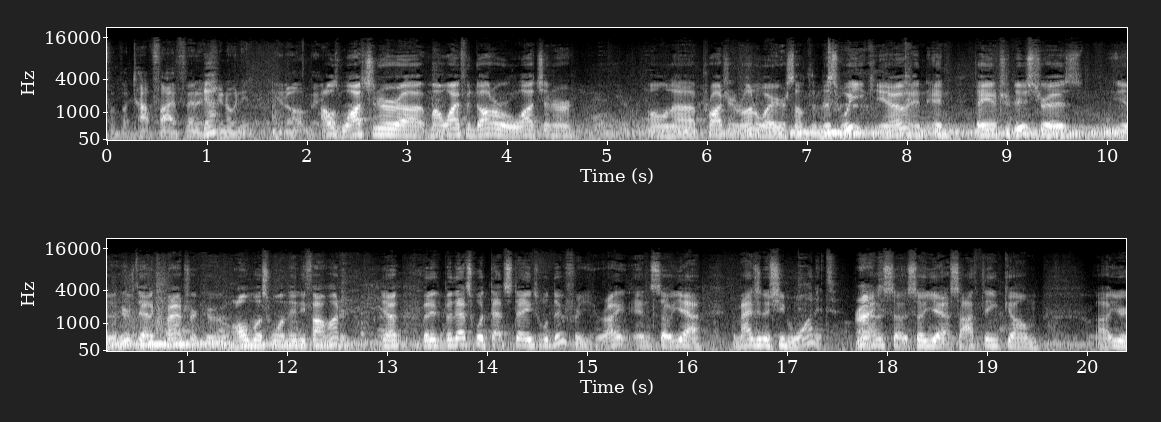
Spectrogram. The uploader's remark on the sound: Live from Daytona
